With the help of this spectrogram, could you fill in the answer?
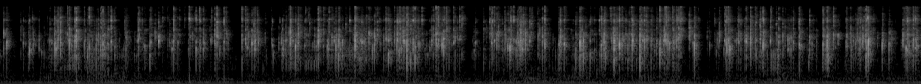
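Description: Fingertips press an orange plastic and foil blister card of capsules, foil side up and held in both hands, making the capsules rattle inside. The result is a dense, continuous run of bright, crisp clicks and crinkling rattles with very short decays, lasting about nine seconds with brief pauses.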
